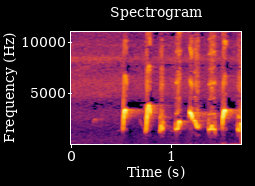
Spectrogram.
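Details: Streak-eared bulbul recorded in southern Thailand delivering a jumbled phrase of around eight liquid, slurred notes. The notes vary between higher and lower pitches and come in rapid succession.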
